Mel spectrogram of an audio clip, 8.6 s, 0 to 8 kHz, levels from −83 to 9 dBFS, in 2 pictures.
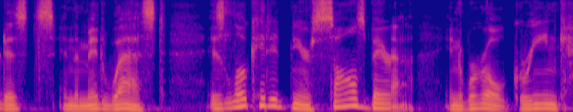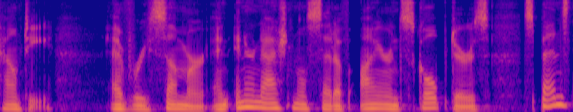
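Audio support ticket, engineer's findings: Skip ahead at 2.94–2.96 s: about 0.7 s of speech missing, joined with no gap. Queued audio dropped in transit or by an overflowing jitter buffer, shortening delay by the same amount.

Jitter buffer speed-up, 3.09–4.71 s: speech runs at 111% speed with unchanged pitch and sounds hurried. Buffer trimmed pitch-period pieces, about a fifth of a second in total, to reduce excess delay.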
